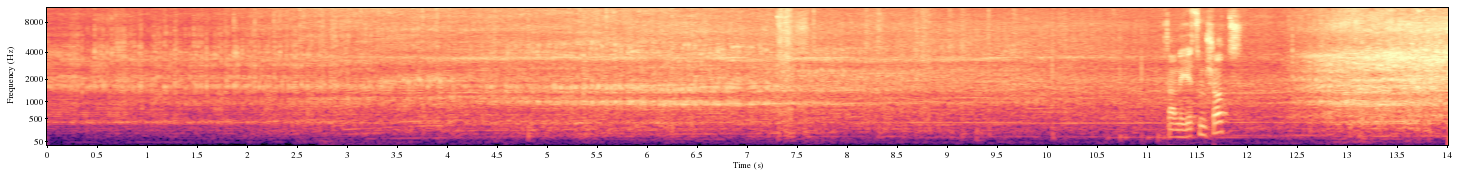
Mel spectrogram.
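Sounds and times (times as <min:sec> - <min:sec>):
model train motor whining: 0:00.0 - 0:14.0.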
